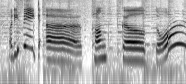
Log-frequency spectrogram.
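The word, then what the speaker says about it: Conkeldurr: do you think uh conkle door it's how you say the Pokemon it's been a while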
